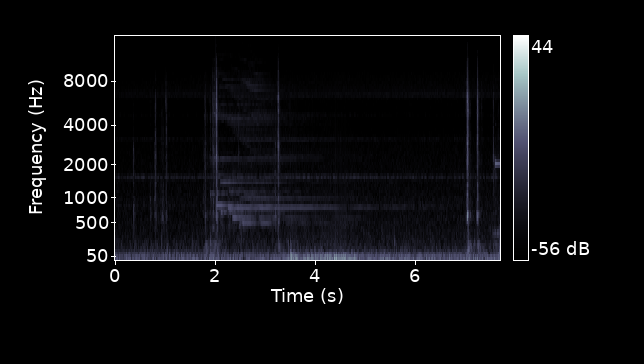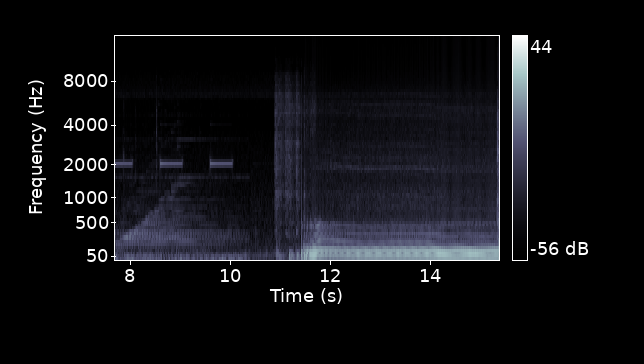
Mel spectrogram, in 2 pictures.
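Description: A Honda Civic Type R EP3's 2.0-litre four-cylinder engine with an HKS exhaust starting about eleven seconds in: a brief flare, then a loud steady idle. Before it come three short beeps about a second apart.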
